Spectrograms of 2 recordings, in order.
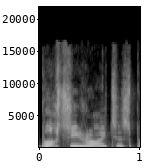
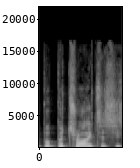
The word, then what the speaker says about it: botrytis: It's spelled botrytis, by the way. But botrytis is grey mould, and that will just spread through your plants like nobody's business.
